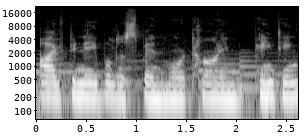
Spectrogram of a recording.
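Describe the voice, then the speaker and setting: A woman's voice at medium pitch over music in the background. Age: 70s. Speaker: retired widow, painter. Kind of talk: interview answer.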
